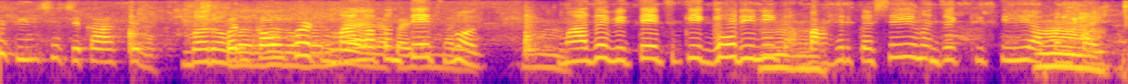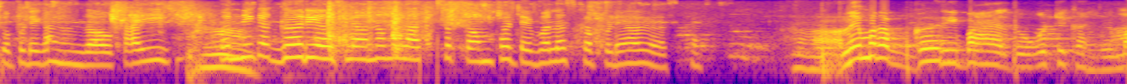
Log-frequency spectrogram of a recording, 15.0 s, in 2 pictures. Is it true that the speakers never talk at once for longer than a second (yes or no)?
no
